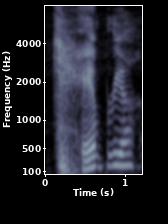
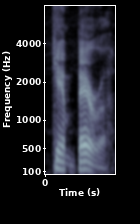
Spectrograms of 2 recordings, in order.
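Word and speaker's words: Canberra: get to Sydney uh Cambria I think is how you pronounce this airport as our uh cambara sorry I had to actually go to simware to find out um that is our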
